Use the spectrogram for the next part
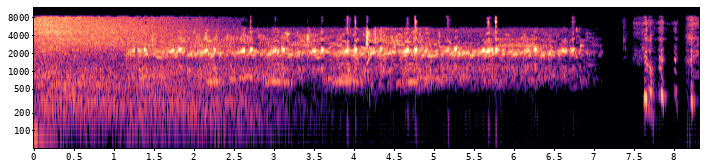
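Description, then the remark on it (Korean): A dense chorus of Japanese tree frogs croaking steadily for about seven seconds, loud with rapid overlapping trills, then a brief pause before a few more sharp croaks. “마지막, 마지막 그 울음소리는 청개구리 울음소리였습니다.”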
